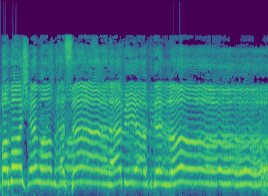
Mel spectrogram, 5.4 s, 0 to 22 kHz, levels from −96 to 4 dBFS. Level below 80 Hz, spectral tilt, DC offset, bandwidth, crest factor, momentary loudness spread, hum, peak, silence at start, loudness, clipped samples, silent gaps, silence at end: -54 dBFS; -1.5 dB/octave; under 0.1%; 11 kHz; 12 dB; 3 LU; none; 0 dBFS; 0 s; -12 LUFS; under 0.1%; none; 0 s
